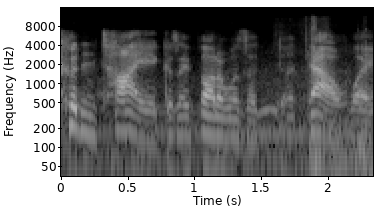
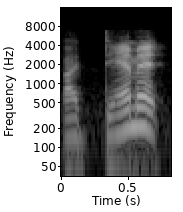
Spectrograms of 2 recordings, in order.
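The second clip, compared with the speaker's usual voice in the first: frustrated curse; 6 dB louder than usual. Real, not acted. Streamer frustrated at game.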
